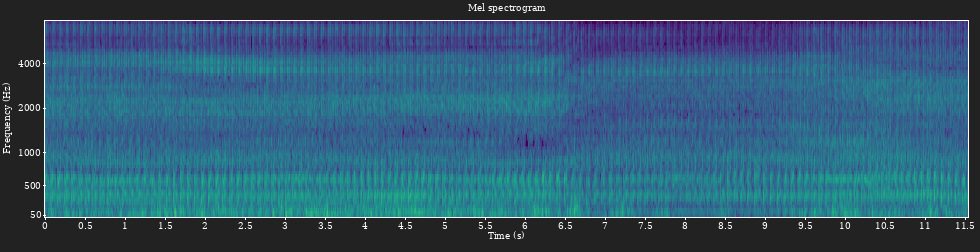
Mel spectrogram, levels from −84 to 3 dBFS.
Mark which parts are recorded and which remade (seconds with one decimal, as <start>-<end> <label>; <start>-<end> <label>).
0.0-8.9 recorded; 8.9-11.5 remade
